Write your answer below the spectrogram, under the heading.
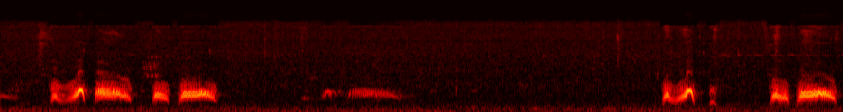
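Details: Spotted dove from Ninh Thuận, Vietnam, in a bird-trapping setting, gives two bursts of soft, throaty cooing a few seconds apart. Each burst holds three or four mellow notes, with a faint, quieter coo in the gap.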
